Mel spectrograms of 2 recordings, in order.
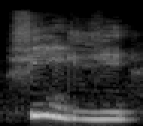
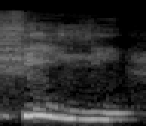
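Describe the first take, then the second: First: The gl is a palatal sound like lh. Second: The gl is a palatal sound like lh.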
